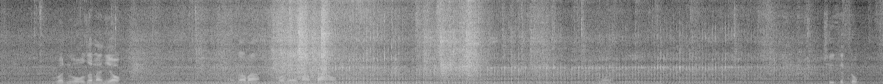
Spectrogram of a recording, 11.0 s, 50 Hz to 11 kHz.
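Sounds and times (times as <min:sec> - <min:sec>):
vehicle engine running: 0:02.4 - 0:11.0.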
